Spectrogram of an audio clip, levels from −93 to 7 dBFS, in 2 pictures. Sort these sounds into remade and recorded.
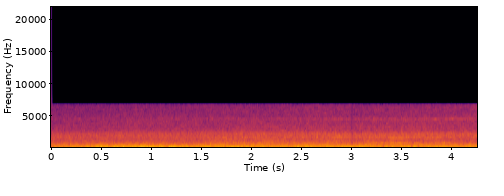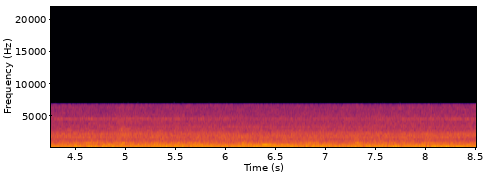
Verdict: recorded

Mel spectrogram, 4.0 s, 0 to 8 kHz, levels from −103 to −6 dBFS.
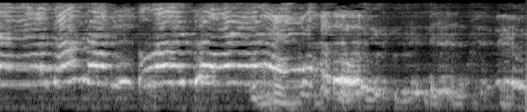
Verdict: remade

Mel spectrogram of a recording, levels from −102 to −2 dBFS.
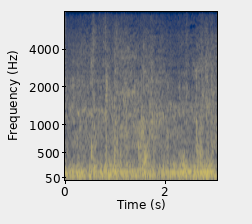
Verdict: remade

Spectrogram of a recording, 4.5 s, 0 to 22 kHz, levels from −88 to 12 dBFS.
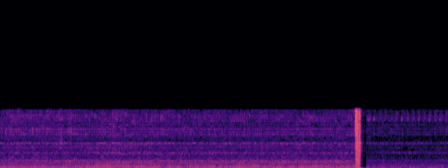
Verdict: remade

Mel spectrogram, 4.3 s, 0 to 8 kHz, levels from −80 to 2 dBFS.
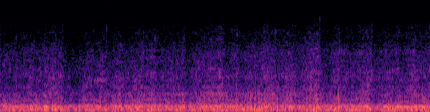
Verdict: remade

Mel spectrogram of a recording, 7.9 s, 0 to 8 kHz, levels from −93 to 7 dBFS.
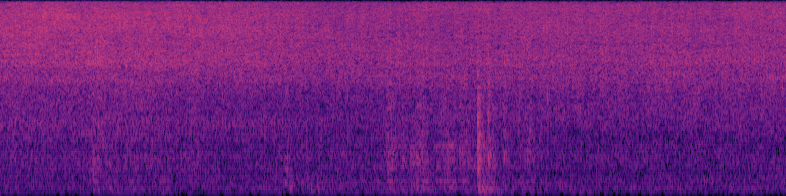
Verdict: recorded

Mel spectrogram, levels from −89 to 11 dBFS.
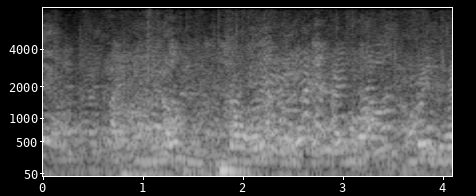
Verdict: recorded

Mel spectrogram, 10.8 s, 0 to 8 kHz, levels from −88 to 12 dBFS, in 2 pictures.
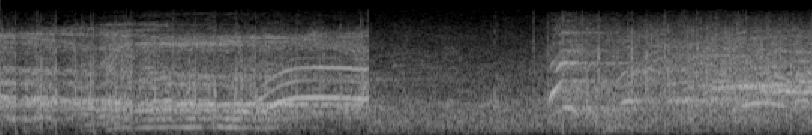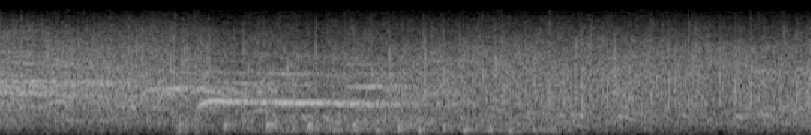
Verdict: recorded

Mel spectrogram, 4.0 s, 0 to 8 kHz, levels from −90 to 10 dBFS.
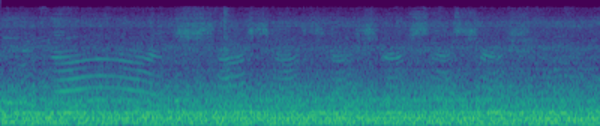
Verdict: recorded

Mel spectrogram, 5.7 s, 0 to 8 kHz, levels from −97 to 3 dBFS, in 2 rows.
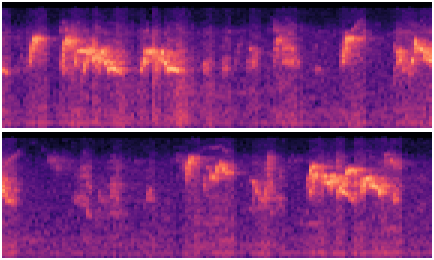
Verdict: recorded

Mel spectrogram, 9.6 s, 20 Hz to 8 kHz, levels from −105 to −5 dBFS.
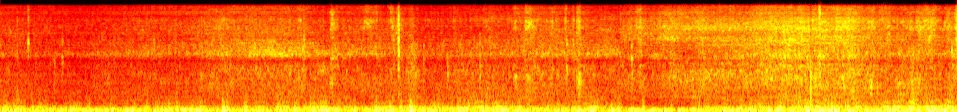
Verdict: remade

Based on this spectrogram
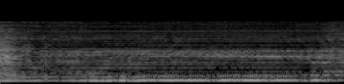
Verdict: remade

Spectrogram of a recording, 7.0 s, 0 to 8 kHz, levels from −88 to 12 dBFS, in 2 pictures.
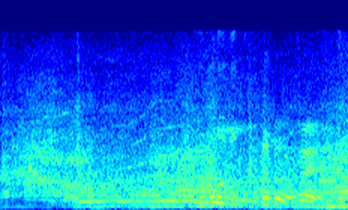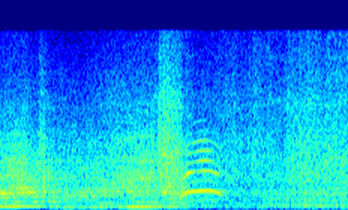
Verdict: recorded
